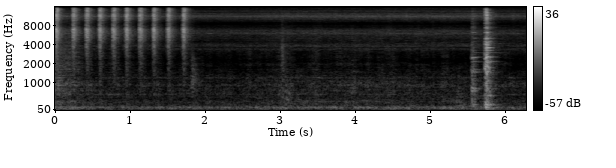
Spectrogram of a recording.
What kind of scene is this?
kitchen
